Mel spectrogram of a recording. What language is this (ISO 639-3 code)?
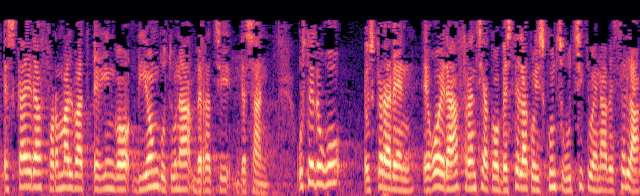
eus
